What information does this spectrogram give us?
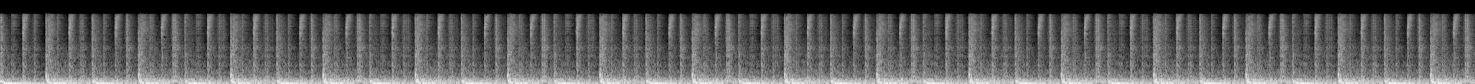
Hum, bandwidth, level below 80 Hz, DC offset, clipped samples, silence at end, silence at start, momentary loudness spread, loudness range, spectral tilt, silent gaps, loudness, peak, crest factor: none; 11.5 kHz; -10 dBFS; 2%; 0.3%; 0 s; 0 s; 2 LU; 0 LU; -5 dB/octave; none; -11 LUFS; 0 dBFS; 8 dB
